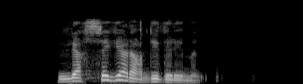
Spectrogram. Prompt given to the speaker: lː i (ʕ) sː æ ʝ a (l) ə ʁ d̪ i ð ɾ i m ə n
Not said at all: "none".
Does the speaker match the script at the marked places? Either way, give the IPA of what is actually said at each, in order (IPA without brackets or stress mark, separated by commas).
ʁ, ɾ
